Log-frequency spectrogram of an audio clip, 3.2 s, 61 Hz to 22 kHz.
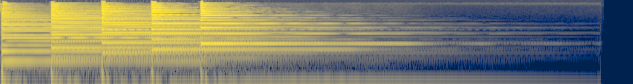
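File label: E flat 13th E flat, down, Guitar, Open F; Eb13 arpeggiated; JGuitar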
